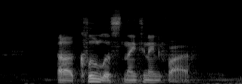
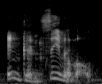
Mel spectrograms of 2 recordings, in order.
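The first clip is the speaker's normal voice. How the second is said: much higher put-on lisping movie-villain voice; film character voice; 11 semitones higher than usual. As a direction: exclaim it like the indignant little schemer. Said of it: "I tried to do the voice".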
